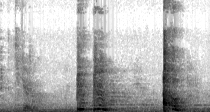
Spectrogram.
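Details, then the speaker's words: A quiet breath, then three short forceful voluntary coughs in quick succession, an adult woman patient practising effective coughing to clear the airways after chest physiotherapy, in a simulated nursing demonstration. "Nah sekarang Ibu latihan untuk berdahan pelan, kemudian nanti batuk ya Bu."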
